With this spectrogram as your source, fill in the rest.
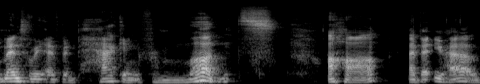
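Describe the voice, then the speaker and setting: With an American accent, a man speaks at medium pitch and a very slow pace. His pitch varies in an ordinary way. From United States. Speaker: video game streamer. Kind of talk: casual chat. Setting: live stream. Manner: halting, many fillers.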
